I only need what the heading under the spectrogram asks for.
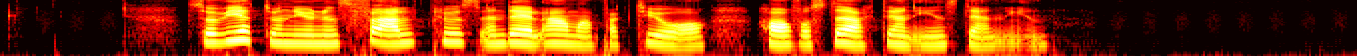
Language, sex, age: Swedish, female, 21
